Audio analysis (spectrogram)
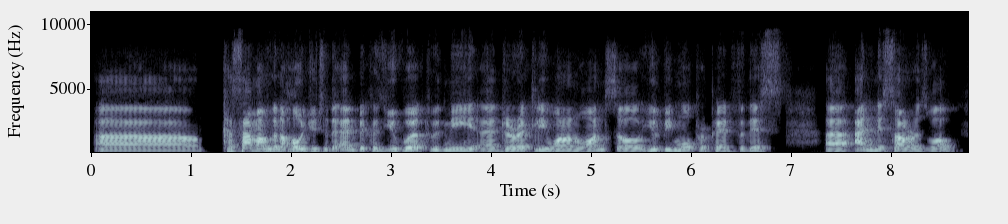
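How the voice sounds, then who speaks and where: A man with a bright, forceful voice leads a live online sales class over a call. He talks in an animated, loose way, repeating himself and peppering his talk with "like" and "uh". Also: mid-range voice, normal speed. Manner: animated, repeats phrases, frequent "like" and "uh". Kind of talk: casual live coaching session. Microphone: video call mic.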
